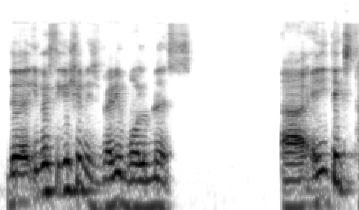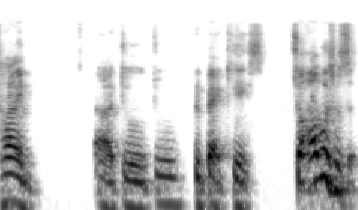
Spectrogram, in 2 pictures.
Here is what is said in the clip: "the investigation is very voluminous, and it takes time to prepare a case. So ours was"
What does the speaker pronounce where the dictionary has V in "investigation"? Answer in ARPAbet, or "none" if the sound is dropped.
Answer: V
